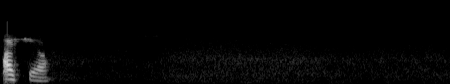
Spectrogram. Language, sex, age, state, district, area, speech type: Dogri, female, 30-45, Jammu and Kashmir, Reasi, rural, conversation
